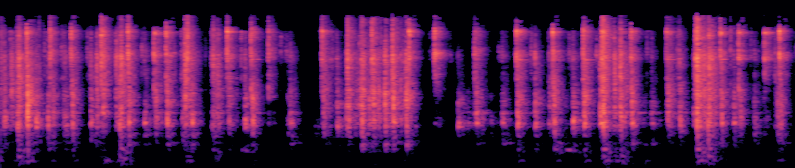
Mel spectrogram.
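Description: Fingertips of both hands type on a full-size pink typewriter-style mechanical keyboard with an aluminum body and round plastic keycaps. A rapid, steady run of short, bright clacks continues for about six seconds, broken by two brief pauses near the middle. Each keystroke dies away almost at once.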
